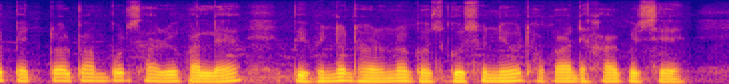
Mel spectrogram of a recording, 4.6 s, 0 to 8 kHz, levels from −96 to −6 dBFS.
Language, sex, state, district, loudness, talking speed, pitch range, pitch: Assamese, male, Assam, Kamrup Metropolitan, -16 LUFS, 130 wpm, 105-130 Hz, 115 Hz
